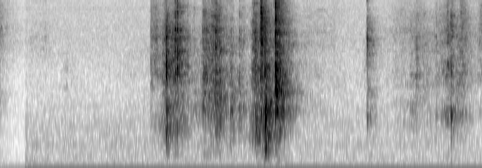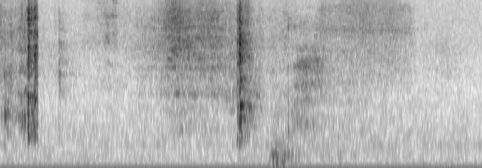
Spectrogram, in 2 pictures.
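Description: Flush cutters snipping plastic zip ties, two sharp snips a little under a second apart, followed by a few light clicks of handling.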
